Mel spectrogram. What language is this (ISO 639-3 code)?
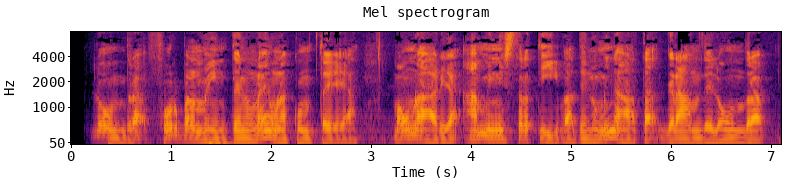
ita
